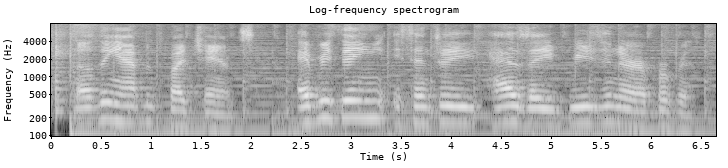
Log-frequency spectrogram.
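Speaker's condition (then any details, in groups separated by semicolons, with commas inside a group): Traumatic brain injury; slurred speech, sometimes difficulty communicating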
